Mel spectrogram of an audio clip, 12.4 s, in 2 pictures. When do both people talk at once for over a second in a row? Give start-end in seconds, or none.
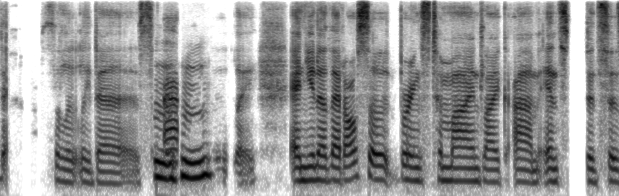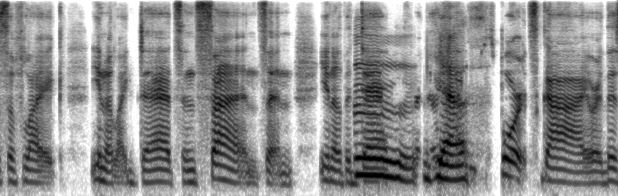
9.7-11.1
